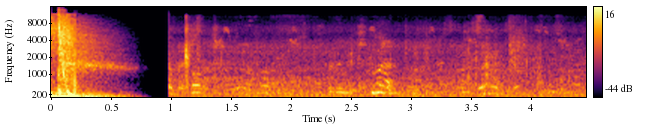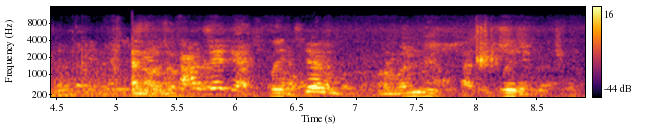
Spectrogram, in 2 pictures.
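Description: Several men talk and murmur nearby outdoors.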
